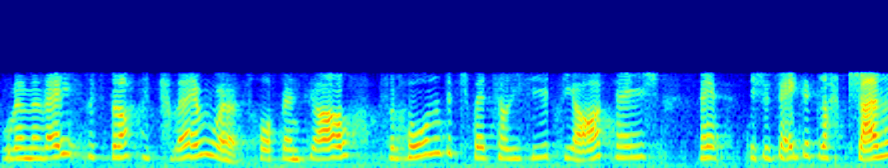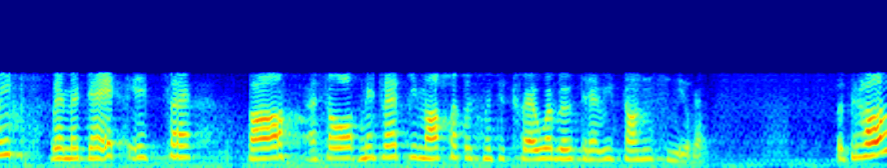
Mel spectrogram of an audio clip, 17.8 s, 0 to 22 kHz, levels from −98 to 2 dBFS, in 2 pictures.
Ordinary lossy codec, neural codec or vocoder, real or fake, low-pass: none; codec, 16 kHz, 1 kbps, FunCodec, trained on Chinese and English, 50 frames a second; fake; 3.6 kHz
